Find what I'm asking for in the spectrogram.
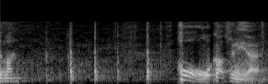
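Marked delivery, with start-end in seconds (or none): none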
